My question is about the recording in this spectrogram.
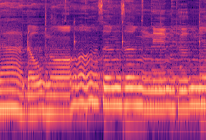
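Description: A man singing a slow Vietnamese bolero with vibrato, over band accompaniment with a light, steady percussion beat.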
